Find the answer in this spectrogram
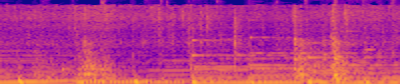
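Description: Chicken pieces frying with onion and garlic in a nonstick pan, sizzling steadily, while a wooden spatula stirs and knocks against the pan several times. Background music with held bass notes runs underneath.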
